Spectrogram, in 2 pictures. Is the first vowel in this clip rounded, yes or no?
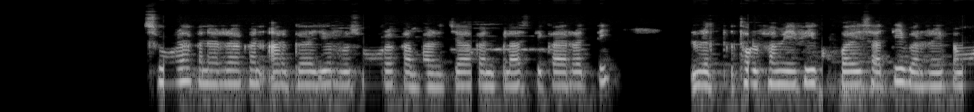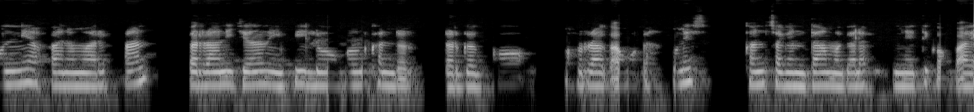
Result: yes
